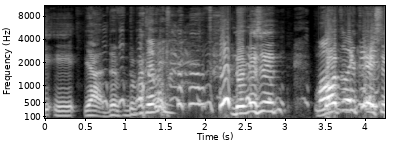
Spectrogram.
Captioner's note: laughing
